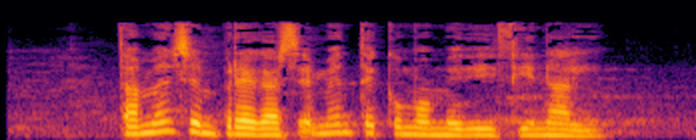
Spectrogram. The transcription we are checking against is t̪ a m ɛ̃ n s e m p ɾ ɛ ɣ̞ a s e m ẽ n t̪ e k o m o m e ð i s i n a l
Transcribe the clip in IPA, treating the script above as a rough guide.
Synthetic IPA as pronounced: t̪ a m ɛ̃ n s e m p ɾ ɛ ɣ̞ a s e m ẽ n t̪ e k o m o m e ð i θ i n a l

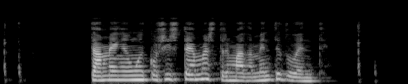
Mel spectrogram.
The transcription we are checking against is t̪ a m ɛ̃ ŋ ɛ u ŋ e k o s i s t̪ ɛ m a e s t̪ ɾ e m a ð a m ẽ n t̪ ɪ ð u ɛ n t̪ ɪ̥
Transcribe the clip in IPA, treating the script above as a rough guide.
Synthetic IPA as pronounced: t̪ a m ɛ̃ ŋ ɛ u ŋ e k o s i s t̪ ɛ m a e s t̪ ɾ e m a ð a m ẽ n t̪ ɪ ð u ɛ n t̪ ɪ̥

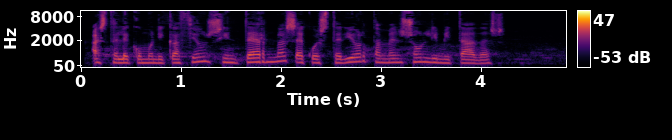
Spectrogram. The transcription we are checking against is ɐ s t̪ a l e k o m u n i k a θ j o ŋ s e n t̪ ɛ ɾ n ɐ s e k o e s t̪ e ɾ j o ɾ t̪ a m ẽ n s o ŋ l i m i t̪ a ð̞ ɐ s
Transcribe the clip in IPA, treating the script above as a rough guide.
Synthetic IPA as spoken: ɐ s t̪ e l e k o m u n i k a θ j o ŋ s i n t̪ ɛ ɾ n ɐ s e k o e s t̪ e ɾ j o ɾ t̪ a m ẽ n s o ŋ l i m i t̪ a ð̞ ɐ s

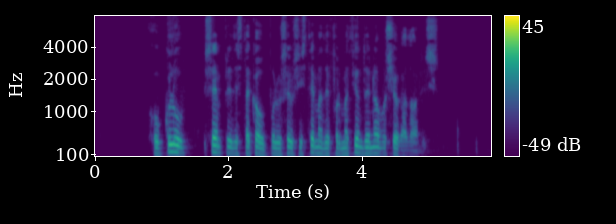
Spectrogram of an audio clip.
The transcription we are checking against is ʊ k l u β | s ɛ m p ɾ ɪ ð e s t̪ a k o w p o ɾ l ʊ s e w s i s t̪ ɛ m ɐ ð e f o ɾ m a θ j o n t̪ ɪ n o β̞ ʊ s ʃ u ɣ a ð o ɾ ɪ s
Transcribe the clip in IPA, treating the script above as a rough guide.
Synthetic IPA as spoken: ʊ k l u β | s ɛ m p ɾ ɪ ð e s t̪ a k o w p o l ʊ s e w s i s t̪ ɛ m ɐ ð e f o ɾ m a θ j o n d̪ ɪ n ɔ β̞ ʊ s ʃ o ɣ a ð o ɾ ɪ s

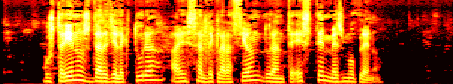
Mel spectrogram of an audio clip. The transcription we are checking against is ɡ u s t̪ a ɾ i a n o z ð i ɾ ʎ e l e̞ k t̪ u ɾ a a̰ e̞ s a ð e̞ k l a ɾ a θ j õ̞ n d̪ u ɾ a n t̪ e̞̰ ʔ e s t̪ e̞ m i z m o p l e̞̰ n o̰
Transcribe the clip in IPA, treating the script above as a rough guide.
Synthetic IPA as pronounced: ɡ u s t̪ a ɾ i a n o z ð a ɾ ʎ e l e̞ k t̪ u ɾ a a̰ e̞ s a ð e̞ k l a ɾ a θ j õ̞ n d̪ u ɾ a n t̪ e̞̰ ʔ e s t̪ e̞ m e z m o p l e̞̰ n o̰

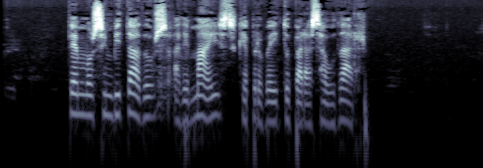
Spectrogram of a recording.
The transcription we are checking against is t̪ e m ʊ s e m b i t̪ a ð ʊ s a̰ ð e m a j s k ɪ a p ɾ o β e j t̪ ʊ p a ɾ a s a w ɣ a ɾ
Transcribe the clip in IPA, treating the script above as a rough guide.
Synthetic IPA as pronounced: t̪ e m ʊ s i m b i t̪ a ð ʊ s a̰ ð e m a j s k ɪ a p ɾ o β e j t̪ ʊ p a ɾ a s a w ð a ɾ

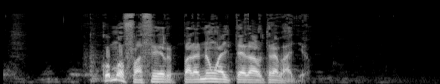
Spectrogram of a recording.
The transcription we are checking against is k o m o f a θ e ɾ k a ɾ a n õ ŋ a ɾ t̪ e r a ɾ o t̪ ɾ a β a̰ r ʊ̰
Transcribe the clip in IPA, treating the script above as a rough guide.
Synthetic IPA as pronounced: k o m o f a θ e ɾ p a ɾ a n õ ŋ a l t̪ e ɾ a ɾ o t̪ ɾ a β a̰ ʎ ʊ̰

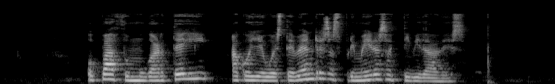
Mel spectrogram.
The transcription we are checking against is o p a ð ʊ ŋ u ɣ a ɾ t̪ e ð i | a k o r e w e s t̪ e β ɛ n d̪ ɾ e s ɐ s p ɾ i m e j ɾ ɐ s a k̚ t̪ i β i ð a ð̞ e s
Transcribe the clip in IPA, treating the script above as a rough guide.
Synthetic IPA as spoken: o p a θ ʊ m u ɣ a ɾ t̪ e ɣ i | a k o ʎ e w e s t̪ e β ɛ n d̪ ɾ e s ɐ s p ɾ i m e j ɾ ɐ s a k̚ t̪ i β i ð a ð̞ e s

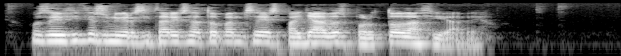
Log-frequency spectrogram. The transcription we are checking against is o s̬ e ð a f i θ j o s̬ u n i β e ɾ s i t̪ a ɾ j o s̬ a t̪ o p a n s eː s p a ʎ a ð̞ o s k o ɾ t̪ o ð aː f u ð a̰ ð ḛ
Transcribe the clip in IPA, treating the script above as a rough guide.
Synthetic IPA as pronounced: o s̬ e ð i f i θ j o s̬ u n i β e ɾ s i t̪ a ɾ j o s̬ a t̪ o p a n s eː s p a ʎ a ð̞ o s p o ɾ t̪ o ð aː θ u ð a̰ ð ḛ

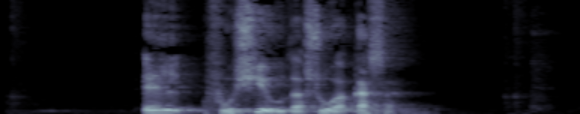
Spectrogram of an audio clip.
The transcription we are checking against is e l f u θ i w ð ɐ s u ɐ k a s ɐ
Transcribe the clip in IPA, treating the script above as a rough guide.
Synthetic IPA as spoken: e l f u ʃ i w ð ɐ s u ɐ k a s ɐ

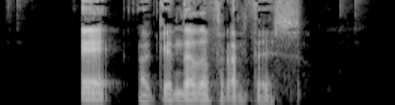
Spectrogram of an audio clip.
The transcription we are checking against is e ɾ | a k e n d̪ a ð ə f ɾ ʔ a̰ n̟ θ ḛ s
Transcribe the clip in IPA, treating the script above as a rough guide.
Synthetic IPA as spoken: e | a k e n d̪ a ð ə f ɾ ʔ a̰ n̟ θ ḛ s

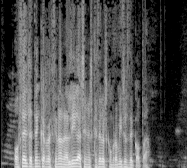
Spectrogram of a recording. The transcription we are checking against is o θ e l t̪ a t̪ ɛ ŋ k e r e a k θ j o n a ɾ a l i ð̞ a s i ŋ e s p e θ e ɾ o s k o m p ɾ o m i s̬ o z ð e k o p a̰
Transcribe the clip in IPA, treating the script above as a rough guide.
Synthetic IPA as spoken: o θ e l t̪ a t̪ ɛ ŋ k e r e a k θ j o n a ɾ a l i ɣ̞ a s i ŋ e s k e θ e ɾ o s k o m p ɾ o m i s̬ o z ð e k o p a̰

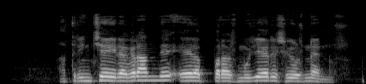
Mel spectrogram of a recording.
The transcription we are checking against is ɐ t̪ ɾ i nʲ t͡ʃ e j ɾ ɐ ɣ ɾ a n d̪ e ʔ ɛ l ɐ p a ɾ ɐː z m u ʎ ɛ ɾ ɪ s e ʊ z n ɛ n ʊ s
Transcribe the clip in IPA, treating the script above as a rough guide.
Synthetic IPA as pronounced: ɐ t̪ ɾ i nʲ t͡ʃ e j ɾ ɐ ɣ ɾ a n d̪ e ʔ ɛ ɾ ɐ p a ɾ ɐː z m u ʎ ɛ ɾ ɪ s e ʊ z n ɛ n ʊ s

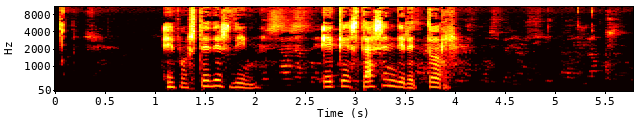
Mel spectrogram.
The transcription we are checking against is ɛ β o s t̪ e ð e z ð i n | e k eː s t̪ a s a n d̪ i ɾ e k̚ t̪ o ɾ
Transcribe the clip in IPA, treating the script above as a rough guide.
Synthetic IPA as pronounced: e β o s t̪ e ð e z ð i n | e k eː s t̪ a s e n d̪ i ɾ e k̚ t̪ o ɾ

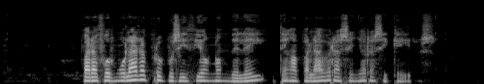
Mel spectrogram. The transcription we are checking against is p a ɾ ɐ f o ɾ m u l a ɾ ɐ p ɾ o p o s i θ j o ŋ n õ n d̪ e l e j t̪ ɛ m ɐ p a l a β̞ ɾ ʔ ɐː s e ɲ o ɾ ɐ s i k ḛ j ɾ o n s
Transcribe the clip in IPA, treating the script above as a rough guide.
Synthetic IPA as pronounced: p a ɾ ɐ f o ɾ m u l a ɾ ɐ p ɾ o p o s i θ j o ŋ n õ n d̪ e l e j t̪ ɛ ŋ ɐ p a l a β̞ ɾ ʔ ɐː s e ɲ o ɾ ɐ s i k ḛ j ɾ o s

